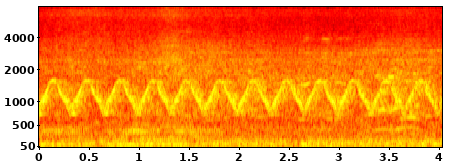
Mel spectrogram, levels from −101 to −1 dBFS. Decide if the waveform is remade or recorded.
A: recorded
